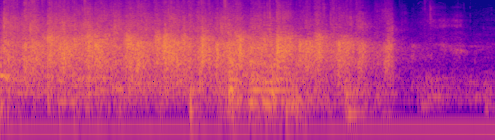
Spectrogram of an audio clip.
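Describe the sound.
Audience applause welcoming a speaker to a church stage, a dense, steady wash of many hands clapping that thins out and fades near the end.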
